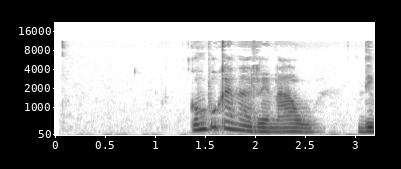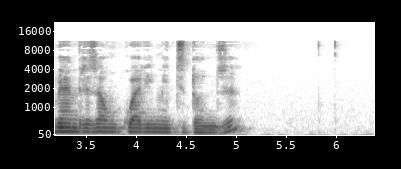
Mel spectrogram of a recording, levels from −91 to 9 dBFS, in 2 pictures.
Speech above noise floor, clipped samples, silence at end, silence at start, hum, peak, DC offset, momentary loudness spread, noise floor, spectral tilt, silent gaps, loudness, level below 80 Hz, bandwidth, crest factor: 44 dB; under 0.1%; 1.3 s; 1.35 s; none; -6 dBFS; under 0.1%; 12 LU; -67 dBFS; -6 dB/octave; none; -24 LUFS; -64 dBFS; 11.5 kHz; 20 dB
